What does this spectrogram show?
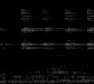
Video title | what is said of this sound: HOW DUNGEONS & DRAGONS IS SAVING LIVES & THE WHISKY IS GREAT - CHARITY FOUNDER GARY COLMAN EXPLAINS | if you can hear my wedding ring tapping against it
